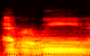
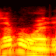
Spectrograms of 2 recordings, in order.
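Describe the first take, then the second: First: The last syllable sounds like ween. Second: The last syllable sounds like wine. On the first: The speaker calls it wrong. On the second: The speaker calls it right.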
